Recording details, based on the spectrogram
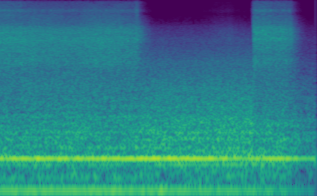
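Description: A paint spray gun applies a blending coat to a car wing and bonnet corner, giving a loud, continuous close-up hiss of spraying air with a steady underlying hum, the high airy edge dropping out briefly partway through.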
